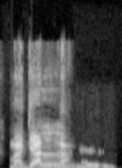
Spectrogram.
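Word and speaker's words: مجلة: Majjalah. Nah, jadinya itu. Bu, mau beli apa, Bu? Beli majalah. Nah, beli majalah. Jadinya gitu. Kalau jimnya yang bertasdid. Kalau lamnya yang bertasdid, majalah.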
